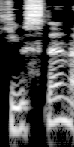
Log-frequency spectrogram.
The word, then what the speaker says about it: Huston: And they named it Samuel Huston College. It's now pronounced Samuel Houston. I've always sort of wondered if the Texans just thought it was a misspelling of Sam Houston, but it's really Huston.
